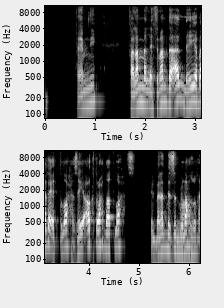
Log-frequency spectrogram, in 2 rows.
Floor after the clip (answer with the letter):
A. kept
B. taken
A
